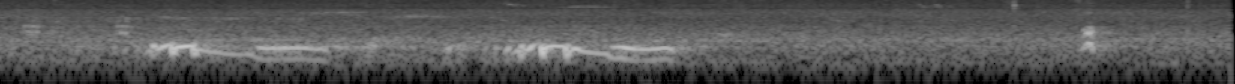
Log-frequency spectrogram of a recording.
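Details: A hooded crow fledgling with a bad case of hiccups gives two soft, low, gulping hiccups about a second apart, each with a brief wavering note, then a single faint click.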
